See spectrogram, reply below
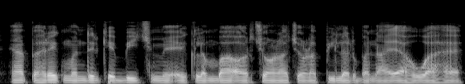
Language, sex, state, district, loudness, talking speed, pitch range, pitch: Hindi, male, Jharkhand, Garhwa, -18 LUFS, 220 wpm, 85-90 Hz, 90 Hz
